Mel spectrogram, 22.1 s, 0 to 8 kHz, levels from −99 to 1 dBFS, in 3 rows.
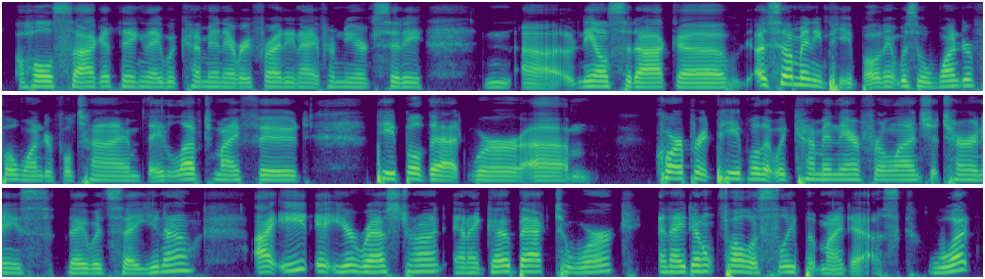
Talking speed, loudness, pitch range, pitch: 195 wpm, -24 LUFS, 150-190 Hz, 165 Hz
